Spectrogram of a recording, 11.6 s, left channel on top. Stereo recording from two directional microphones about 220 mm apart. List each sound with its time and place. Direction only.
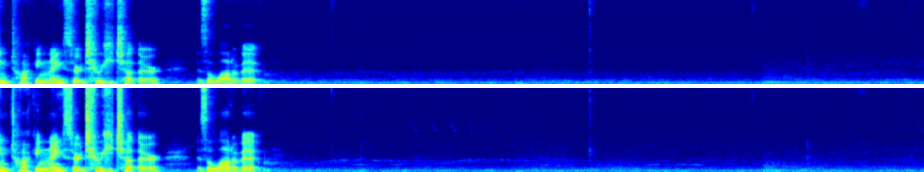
0.0 s speech: 35° right (ahead or behind)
